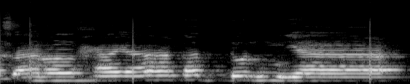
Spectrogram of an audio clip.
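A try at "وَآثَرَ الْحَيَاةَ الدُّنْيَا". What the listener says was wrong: Sekali lagi huruf sa jangan terlalu ini ya, jangan terlalu lidahnya itu ke bawah, nanti kalau ke bawah jadi seperti huruf sin. Sa ya, sekali lagi. Wa atharal hayatad dunya. Huruf ro tebal.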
